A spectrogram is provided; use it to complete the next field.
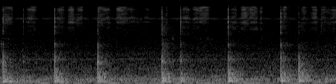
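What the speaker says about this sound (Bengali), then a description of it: "তাহলে এখানে লিখি নগদান হিসাব।" Pen writing a cash account into a paper ledger, steady close scratching with regular stroke bursts roughly every half second, no voices.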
